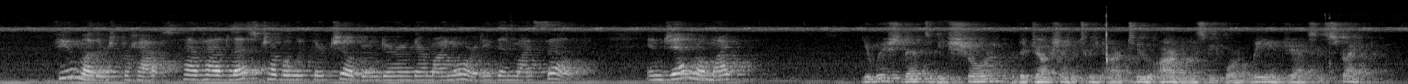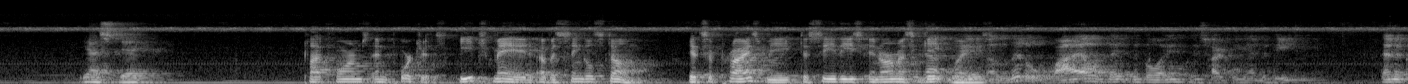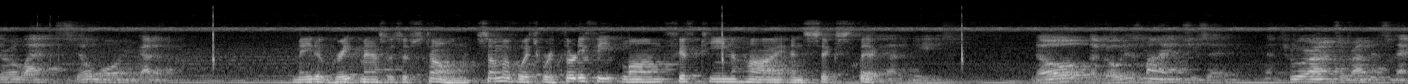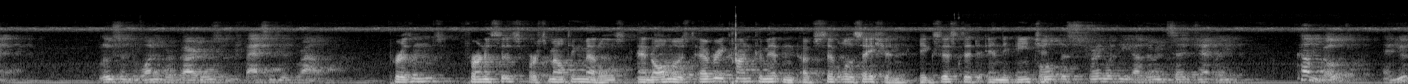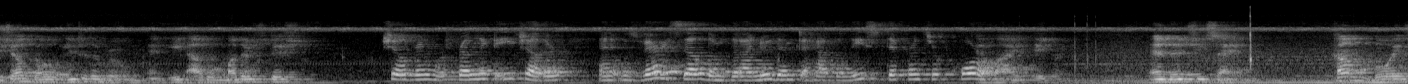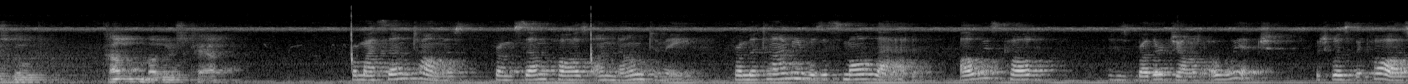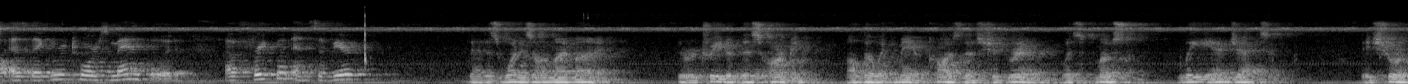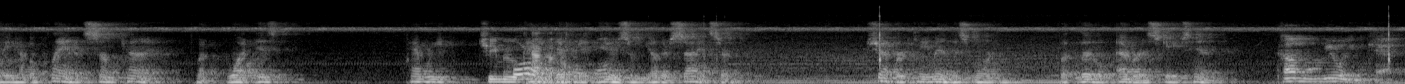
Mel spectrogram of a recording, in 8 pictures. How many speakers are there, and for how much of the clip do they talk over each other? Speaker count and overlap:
four, about 3%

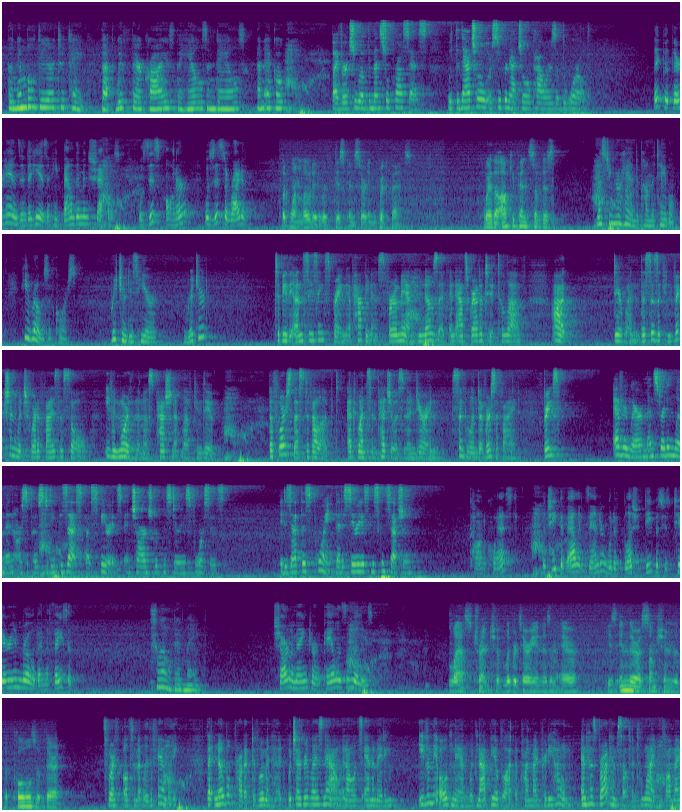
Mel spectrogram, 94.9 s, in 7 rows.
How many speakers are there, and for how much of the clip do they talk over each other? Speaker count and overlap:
six, no overlap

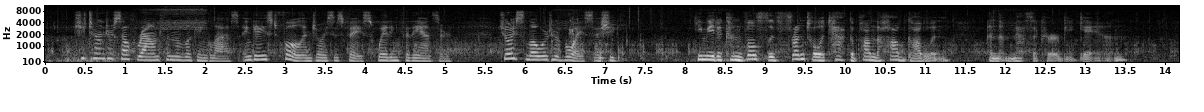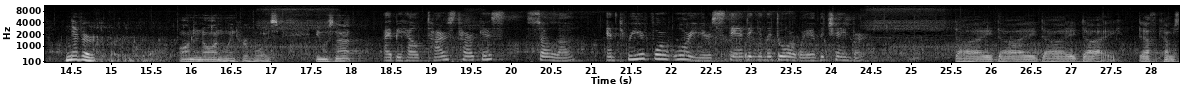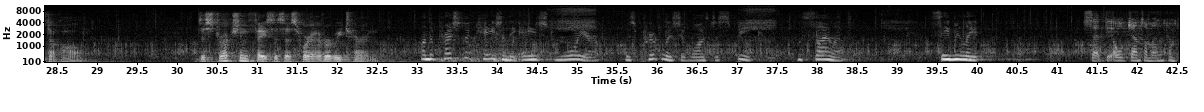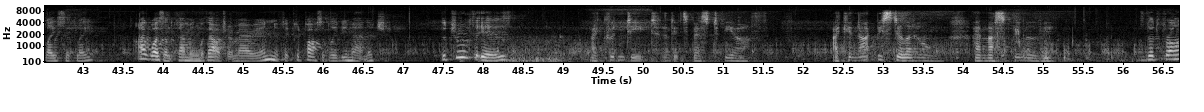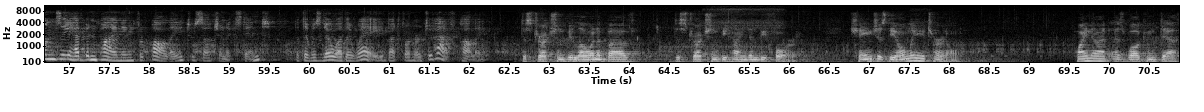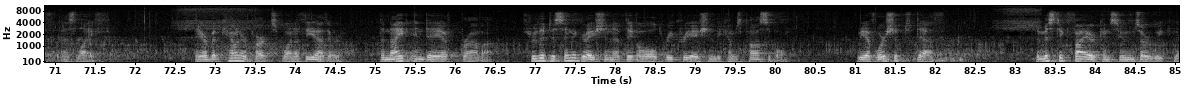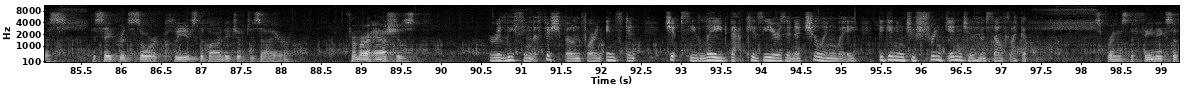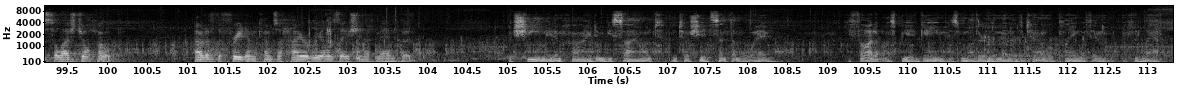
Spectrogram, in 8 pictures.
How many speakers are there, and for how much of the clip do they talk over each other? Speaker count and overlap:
eight, no overlap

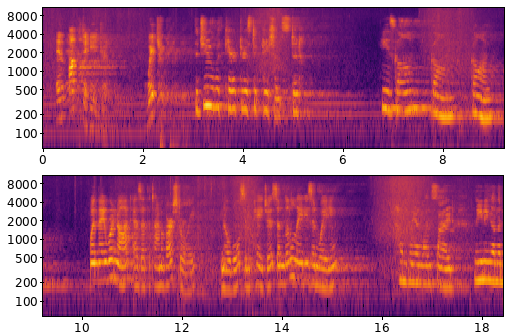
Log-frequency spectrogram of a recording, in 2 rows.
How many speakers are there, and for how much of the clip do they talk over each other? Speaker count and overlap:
four, no overlap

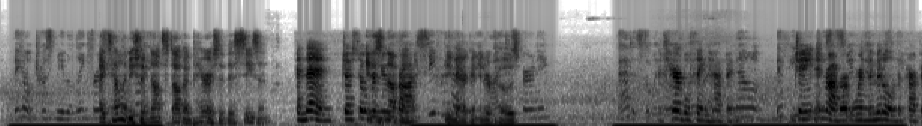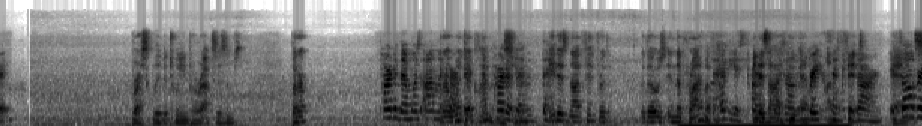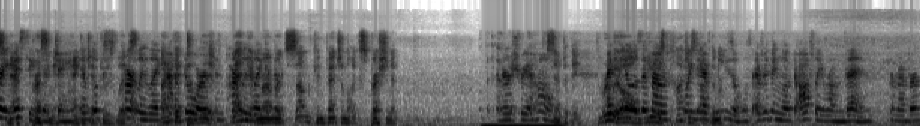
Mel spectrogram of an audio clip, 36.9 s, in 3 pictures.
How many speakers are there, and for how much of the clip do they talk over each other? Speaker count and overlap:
three, about 47%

